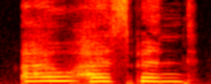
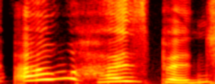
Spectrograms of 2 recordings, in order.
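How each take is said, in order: First: Acted dread, held high without extra volume; dismayed wife. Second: High, drawn-out excited greeting; acted breathless wonder, pitched way up; excited wife. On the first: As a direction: lament to her husband in dawning horror. Wife realises the terrible mistake. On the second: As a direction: greet him bursting with amazing news. Wife greets husband with amazing news. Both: A narrator's reading.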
